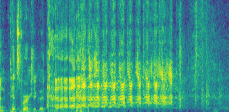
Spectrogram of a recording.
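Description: A middle-aged man laughs heartily into a microphone.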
